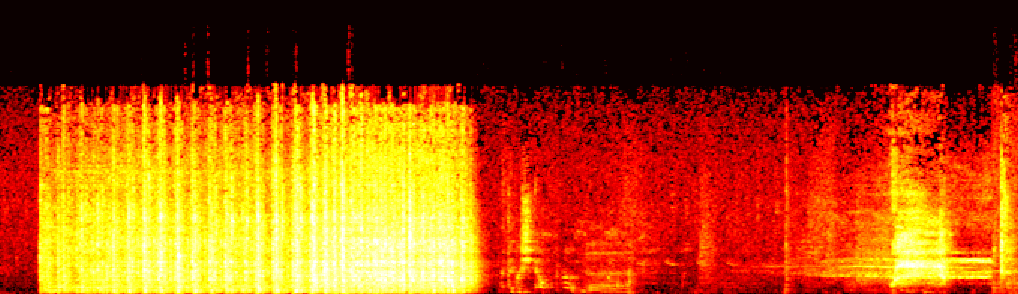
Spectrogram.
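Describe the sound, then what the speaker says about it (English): A sewing machine stitching a skirt hem runs steadily and loudly for about six seconds, then stops, followed by quiet handling noises and fabric rustling. "just go back to the sewing machine and fix this up"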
